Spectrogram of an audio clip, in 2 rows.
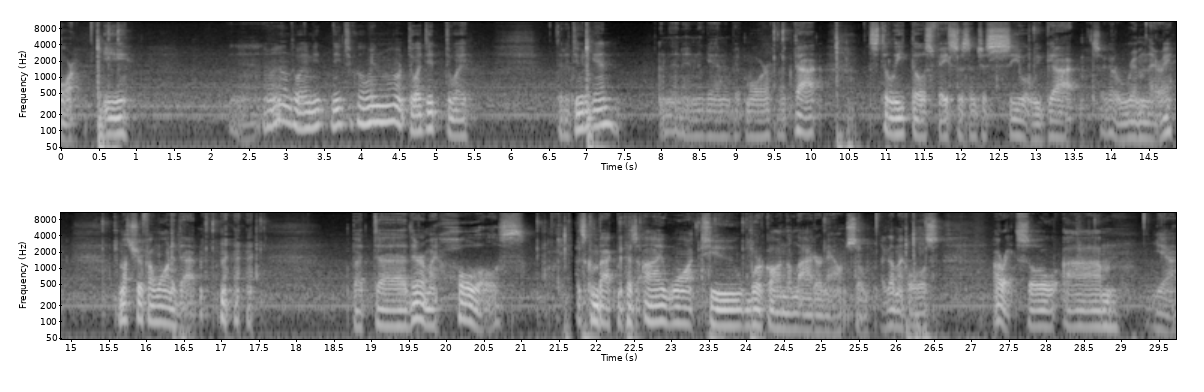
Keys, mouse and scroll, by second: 0.6 e, 7.0 e, 10.3 x, 12.5-14.1 middle drag, 14.8 middle click, 16.3 Tab, 21.7-23.8 middle drag, 25.2 middle click, 26.2 ctrl+s.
